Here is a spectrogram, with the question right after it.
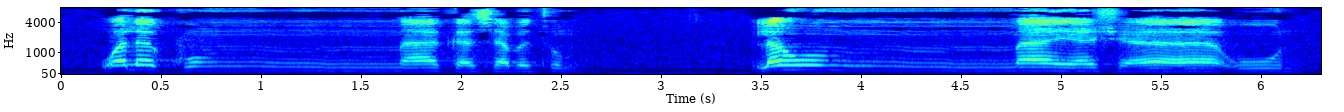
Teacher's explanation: وكذلك الميم مع الميم إن أضغمتها: ولكم ما كسبتم، لهم ما يشاءون. ميم أضغمت في ميم فتشددت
